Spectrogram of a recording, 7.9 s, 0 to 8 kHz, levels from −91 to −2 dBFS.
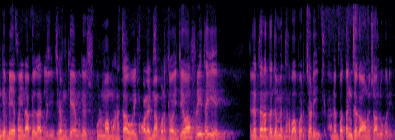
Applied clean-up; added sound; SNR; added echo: neural mask model Resemble Enhance denoiser.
